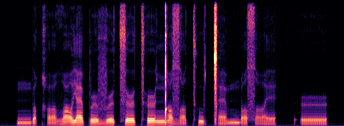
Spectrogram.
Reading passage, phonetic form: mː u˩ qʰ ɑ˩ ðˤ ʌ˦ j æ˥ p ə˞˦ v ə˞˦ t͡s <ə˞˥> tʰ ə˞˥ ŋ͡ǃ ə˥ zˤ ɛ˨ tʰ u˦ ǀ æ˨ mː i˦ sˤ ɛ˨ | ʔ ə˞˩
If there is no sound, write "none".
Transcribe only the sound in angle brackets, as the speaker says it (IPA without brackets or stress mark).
ə˞˥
